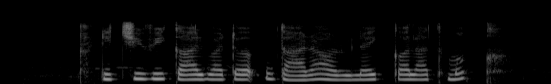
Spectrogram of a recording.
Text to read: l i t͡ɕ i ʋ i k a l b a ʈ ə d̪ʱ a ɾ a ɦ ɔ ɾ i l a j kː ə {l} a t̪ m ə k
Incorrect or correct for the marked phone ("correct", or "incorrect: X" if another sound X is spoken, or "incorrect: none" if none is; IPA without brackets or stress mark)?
correct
